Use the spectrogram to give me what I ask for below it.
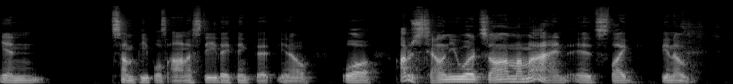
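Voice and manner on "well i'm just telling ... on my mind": put-on loud, commanding Southern general's accent. Quoting a kind of person during a conversation, in a southern general accent. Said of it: "was that your like Southern general accent?".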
